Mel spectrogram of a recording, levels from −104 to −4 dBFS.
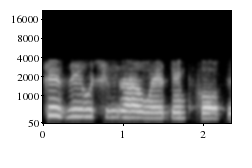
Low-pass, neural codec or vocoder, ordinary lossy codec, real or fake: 3.6 kHz; codec, 16 kHz, 1 kbps, FreqCodec, larger model; none; fake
